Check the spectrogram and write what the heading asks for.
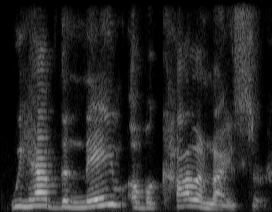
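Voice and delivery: usual speaking voice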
